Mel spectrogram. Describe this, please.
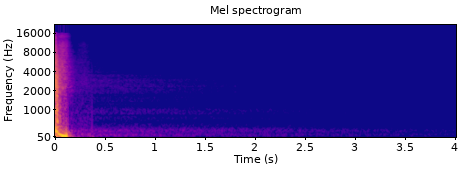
PUNCH-BOXING-01
06.22.16: A punch created from the sound of a leather glove being whipped, processed alongside a thickly-layered kick drum.
metal, low, kickdrum, cinematic, fall, drop, tap, impact, thud, hit, slap, fat, big, land, punch, kick, bang, bass, thump, dud, hitting, bass-drum, boom, kick-drum, object, boosh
